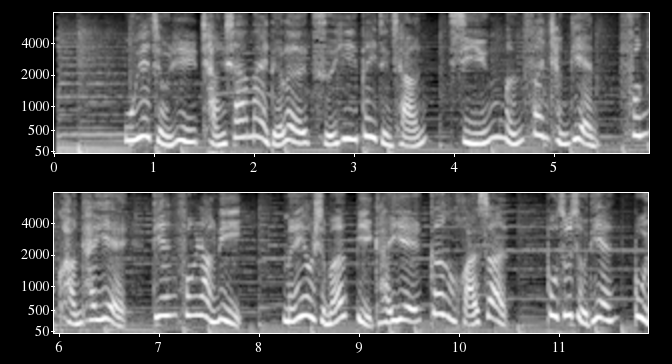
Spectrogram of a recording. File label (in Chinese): 促销; 麦德乐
